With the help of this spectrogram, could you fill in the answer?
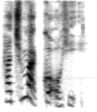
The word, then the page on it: Jach ma' ko'oji': Maya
